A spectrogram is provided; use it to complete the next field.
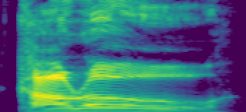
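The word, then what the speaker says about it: carreau: It's pronounced carrot. Carao. It's a special feat in which the shooter knocks the opponent's bowl out while leaving his bowl very near to the impact. It's pronounced caro.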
